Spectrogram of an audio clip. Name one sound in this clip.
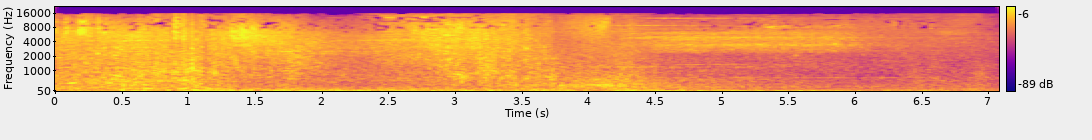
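A game's base explodes with a loud rumbling blast.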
